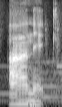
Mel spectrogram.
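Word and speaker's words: Alnwick: anik hill alwick hill uh and it's definitely pronounced the same is anic Hill Ah that's cool whereabouts in the country is at Michael that's crazy anic Hill yeah anic it's got the largest secondhand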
